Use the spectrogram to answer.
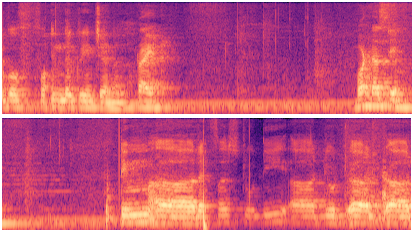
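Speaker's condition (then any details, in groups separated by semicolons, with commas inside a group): No condition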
